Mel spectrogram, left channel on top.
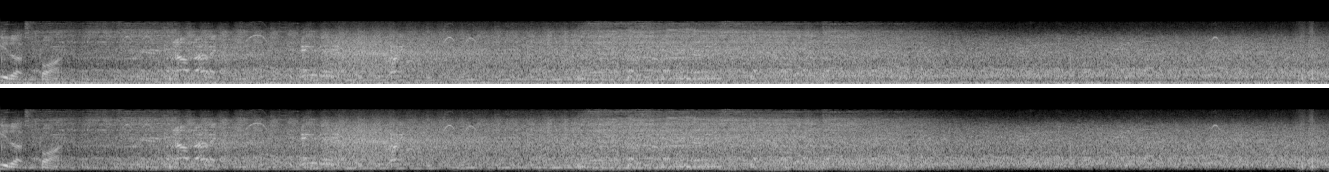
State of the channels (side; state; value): left; noise; rumble, 8 dB below the sound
